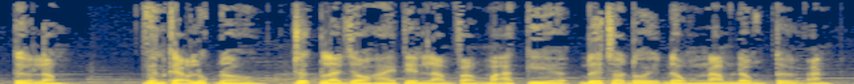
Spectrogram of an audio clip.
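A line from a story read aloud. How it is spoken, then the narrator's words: Startled quiet reminder. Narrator (Vietnamese): bỗng nhiên giật mình, nhỏ giọng nhắc nhở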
